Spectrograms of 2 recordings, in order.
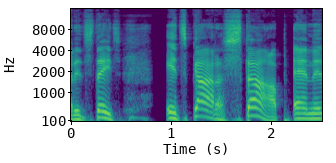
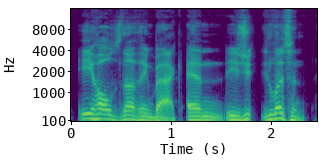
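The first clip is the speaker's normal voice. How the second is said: ordinary talk, nothing marked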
